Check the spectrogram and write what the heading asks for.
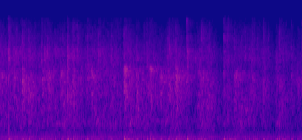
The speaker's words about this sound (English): You can applaud spontaneously, that's fine.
